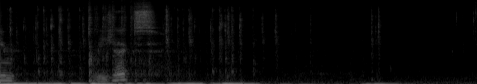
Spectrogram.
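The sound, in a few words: typing on a computer keyboard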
